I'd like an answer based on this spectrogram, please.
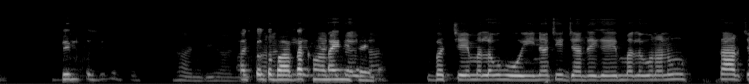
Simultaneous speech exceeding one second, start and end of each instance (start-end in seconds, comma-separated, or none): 2.4-3.8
